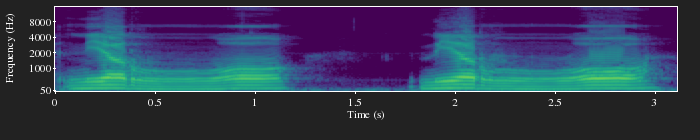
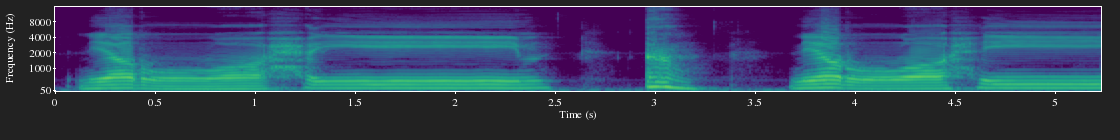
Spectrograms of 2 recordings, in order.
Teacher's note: Ma ada bacaan Mad thabii'i yaitu fathah bertemu Alif ni tipis ketemu ro yang ro tafkhim ro tebal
